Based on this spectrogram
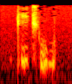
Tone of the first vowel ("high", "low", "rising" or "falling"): high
